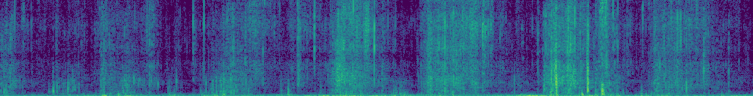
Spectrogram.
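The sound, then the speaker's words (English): Footsteps of people walking the stream trail through a deeply shaded canyon: many crunching, crinkling steps in an uneven rhythm over steady outdoor noise. “We're coming to the intersection of some trails here. We've been walking on the stream trail, and now we're coming to the mill trail.”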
